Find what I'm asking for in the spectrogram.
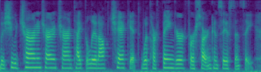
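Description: Over a very clean recording with a silent background, a woman speaks in an Appalachian accent. Her fairly low voice moves at a moderate pace with monotone, flat intonation. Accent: Appalachian mountain. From Western North Carolina. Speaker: guest, host's mother. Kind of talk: casual interview, storytelling.

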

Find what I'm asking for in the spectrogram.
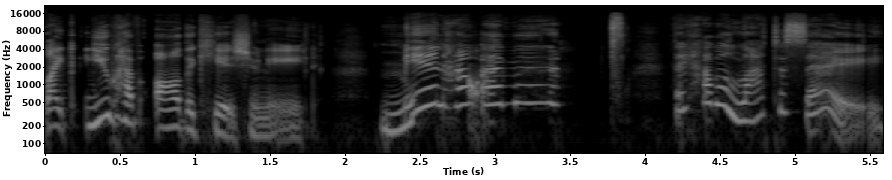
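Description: A woman with an American accent at a fairly slow pace, with long, frequent pauses. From Cincinnati, Ohio. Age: 30s. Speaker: guest, self-employed. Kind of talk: casual chat.

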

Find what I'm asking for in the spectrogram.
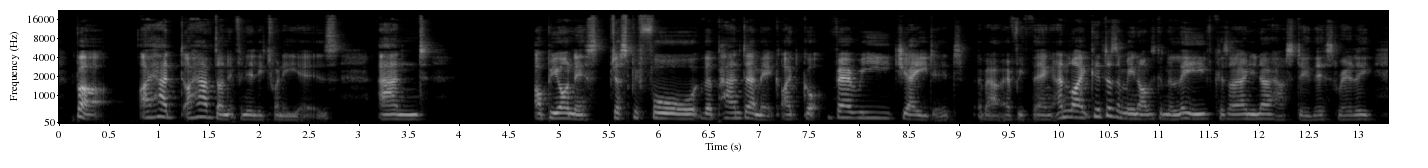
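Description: In a southern English accent, a woman talks at a moderate pace with a bright, sharp tone, fairly low pitch and lively intonation. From Kent, southeast England. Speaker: tour manager. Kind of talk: interview conversation. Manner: hesitant, many fillers.

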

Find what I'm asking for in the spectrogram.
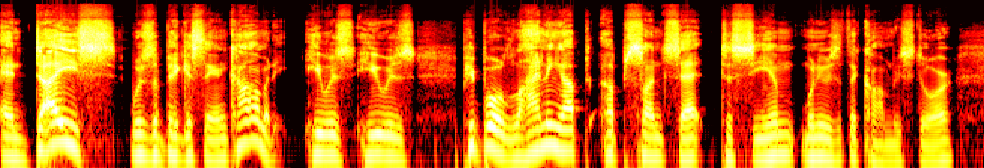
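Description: A man with a medium pitch and an American accent talks at a very fast pace with lively intonation. The recording is very clean, with a silent background and a dry, close sound with no echo. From Massachusetts (Framingham, near Boston). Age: 50s. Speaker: comedian and actor. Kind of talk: casual chat.

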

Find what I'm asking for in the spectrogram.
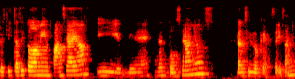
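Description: A woman's fairly low voice, bright and sharp in tone, with ordinary pitch variation, big swings in loudness and a fairly slow pace. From Guatemala (Jutiapa). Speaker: student. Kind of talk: interview.

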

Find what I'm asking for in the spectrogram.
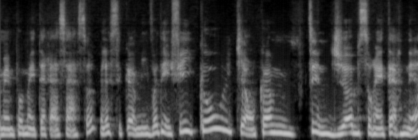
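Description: Somewhat breathy speech moves at a fairly quick pace on a very clean recording with a silent background. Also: woman. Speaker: video game journalist. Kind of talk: podcast interview.

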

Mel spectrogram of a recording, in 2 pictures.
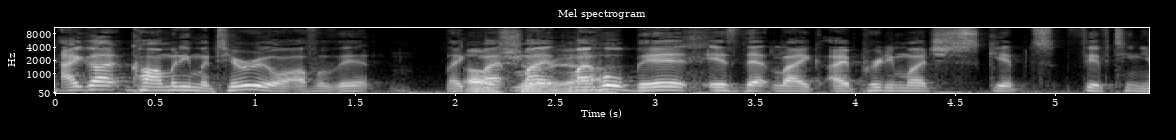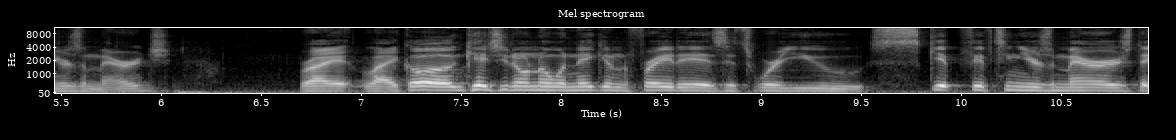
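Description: An ordinary speaking voice from a man, fairly high in pitch, at a fairly quick pace with ordinary pitch variation. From Laredo, Texas. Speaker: stand-up comedian, podcast guest. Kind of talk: casual, slangy.

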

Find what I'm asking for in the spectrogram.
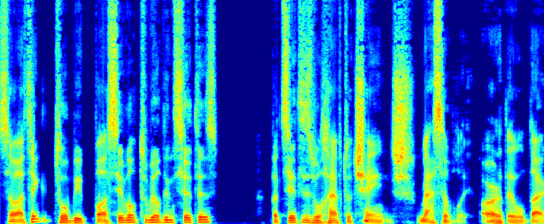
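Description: This man, with a Portuguese accent, talks at a fairly quick pace in a very deep, low voice with lively intonation, recorded dry and close with no echo. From Portugal, Lisbon. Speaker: nomad community founder. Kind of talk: interview. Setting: remote call.

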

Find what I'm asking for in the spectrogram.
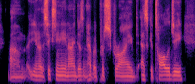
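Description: Very fast and dark, mellow in tone, a man with a fairly low pitch comes through in a dry, close sound with no echo. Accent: American. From Texas (Bay City). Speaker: pastor. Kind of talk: interview conversation. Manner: hesitant, many fillers.

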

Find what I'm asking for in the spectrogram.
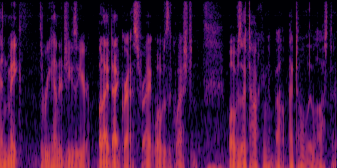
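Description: Very fast and very deep, a man's voice carries vocal fry and ordinary pitch variation. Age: 40s. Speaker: podcast producer. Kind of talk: casual chat. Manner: animated.

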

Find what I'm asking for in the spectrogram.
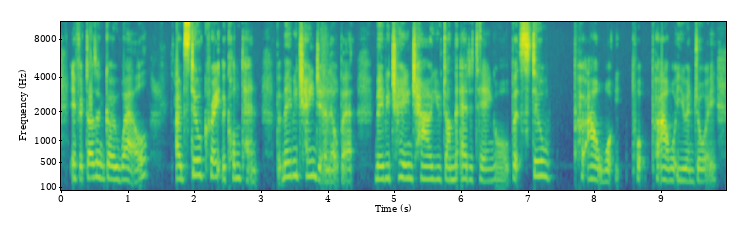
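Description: Over a quiet background, a woman with a British accent talks at a moderate pace in a fairly high voice with ordinary pitch variation. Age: 20s. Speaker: university student and lifestyle YouTuber. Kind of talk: casual interview chat.

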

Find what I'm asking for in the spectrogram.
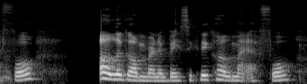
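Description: Her voice has a dark, mellow tone, heard on a very clean recording with a silent background. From Oslo, Romsås. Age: 20s. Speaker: podcast host. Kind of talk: casual Q&A monologue.

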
